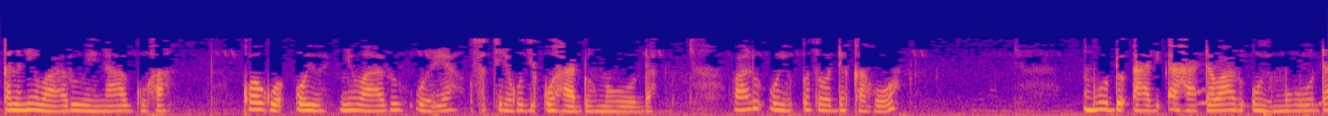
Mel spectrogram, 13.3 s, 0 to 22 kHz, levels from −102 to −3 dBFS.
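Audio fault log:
Throughout, MP3 compression: the speech has nothing above about 5.6 kHz and a watery, swirling texture, with s sounds turning metallic and attacks smeared. This heavy damage is likely from a very low bitrate, around 17 kbps, where the encoder cuts treble and drops weak frequency lines frame to frame.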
